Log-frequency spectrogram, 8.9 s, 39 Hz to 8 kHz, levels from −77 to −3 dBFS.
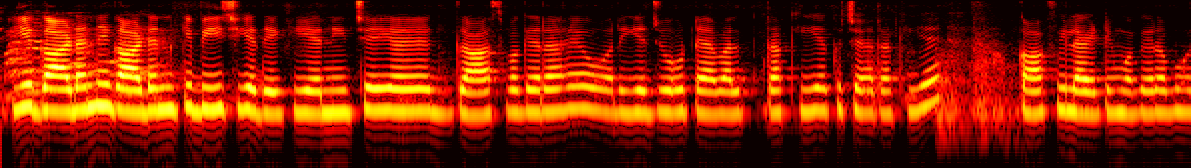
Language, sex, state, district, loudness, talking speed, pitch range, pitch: Hindi, female, Chhattisgarh, Bastar, -22 LUFS, 190 wpm, 225-245 Hz, 230 Hz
